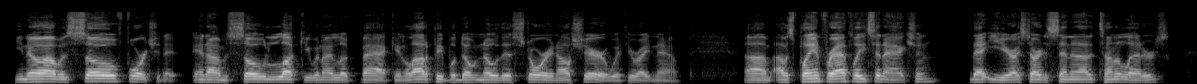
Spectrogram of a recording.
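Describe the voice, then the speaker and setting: A man's normal speaking voice, medium in pitch and fairly quick, with fairly even intonation over a quiet background. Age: 60s. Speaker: former college basketball coach. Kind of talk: interview.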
